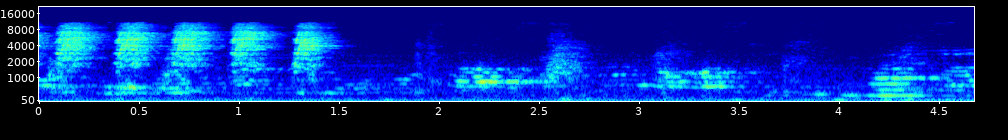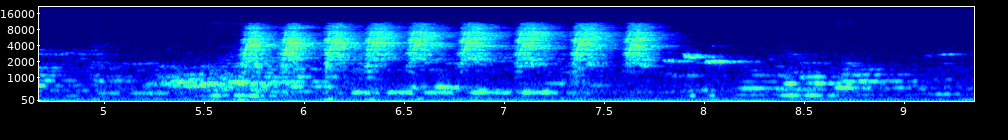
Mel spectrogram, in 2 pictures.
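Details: One-legged kept White-rumped shama set out in the sun to make it sing more, giving bursts of rapid, harsh, repeated notes in fast trains, mixed with lower warbled phrases and some background noise.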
